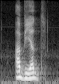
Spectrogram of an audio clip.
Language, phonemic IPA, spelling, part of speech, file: Arabic, /ʔab.jadˤ/, أبيض, adjective, Ar-أبيض.ogg
- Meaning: white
